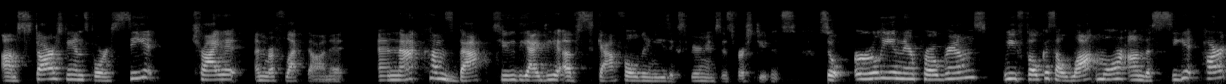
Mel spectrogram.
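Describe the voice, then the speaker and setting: Lively intonation marks a woman's fairly high voice, which has a bright, sharp tone. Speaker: teacher educator. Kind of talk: webinar presentation. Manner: fast.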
